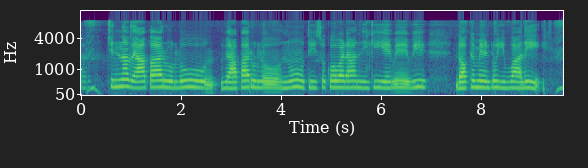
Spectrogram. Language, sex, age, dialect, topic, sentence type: Telugu, female, 31-35, Southern, banking, question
